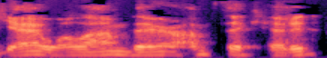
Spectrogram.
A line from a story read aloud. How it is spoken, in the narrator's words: we can laugh and joke, and we can say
